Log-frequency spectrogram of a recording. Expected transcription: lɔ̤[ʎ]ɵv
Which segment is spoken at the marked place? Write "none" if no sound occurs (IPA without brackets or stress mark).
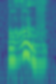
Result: l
